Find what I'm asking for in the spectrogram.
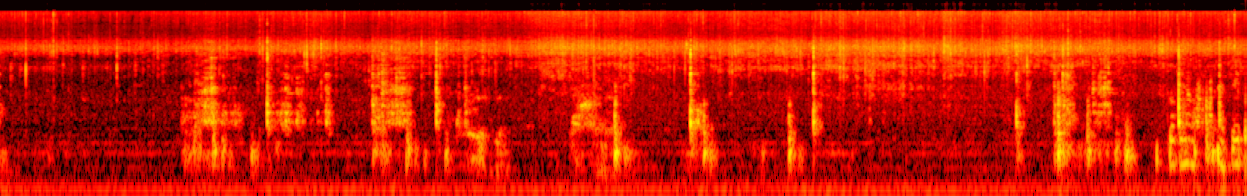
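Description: Potato, egg and onion omelette frying in a pan, a steady soft sizzle with scattered crackles and occasional scraping of the turner as it is flipped, close and continuous.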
